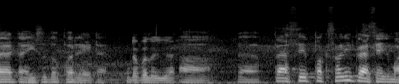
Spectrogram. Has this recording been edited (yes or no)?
no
